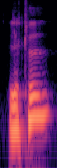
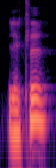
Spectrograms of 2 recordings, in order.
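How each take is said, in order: The two takes are said the same way.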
